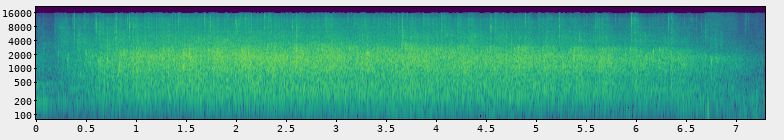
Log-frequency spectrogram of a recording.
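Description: An audience breaks into sustained applause for a speaker about to open the scriptures, steady dense clapping that swells in over the first second, holds strong for several seconds, then gradually fades near the end.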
